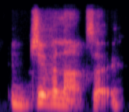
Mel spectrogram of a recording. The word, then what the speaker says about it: Giovinazzo: We just had a huge thing back and forth about me saying her last name incorrectly. – Giovinazzo. – It's beautiful. I'm just butchering it like an American, you know, like we have no culture.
